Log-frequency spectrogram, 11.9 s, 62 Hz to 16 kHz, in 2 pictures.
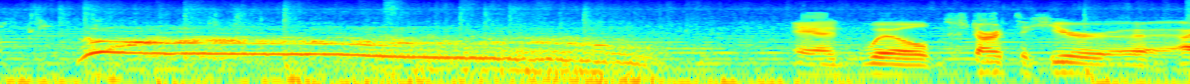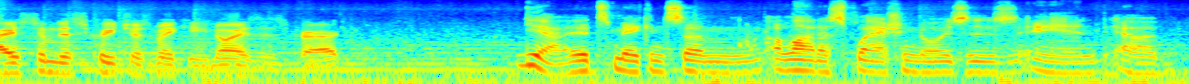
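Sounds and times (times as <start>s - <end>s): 
man screaming: 0.4s - 3.4s
speech: 4.1s - 7.8s, 8.5s - 11.8s.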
